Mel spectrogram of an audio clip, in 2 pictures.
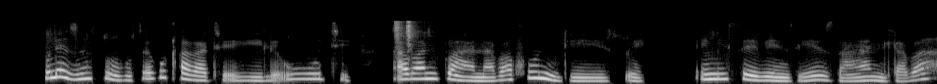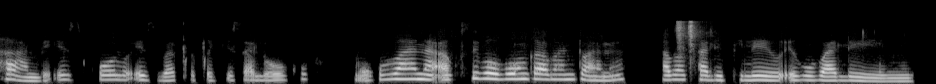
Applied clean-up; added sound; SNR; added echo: none; Rattle (instrument); 9 dB; none.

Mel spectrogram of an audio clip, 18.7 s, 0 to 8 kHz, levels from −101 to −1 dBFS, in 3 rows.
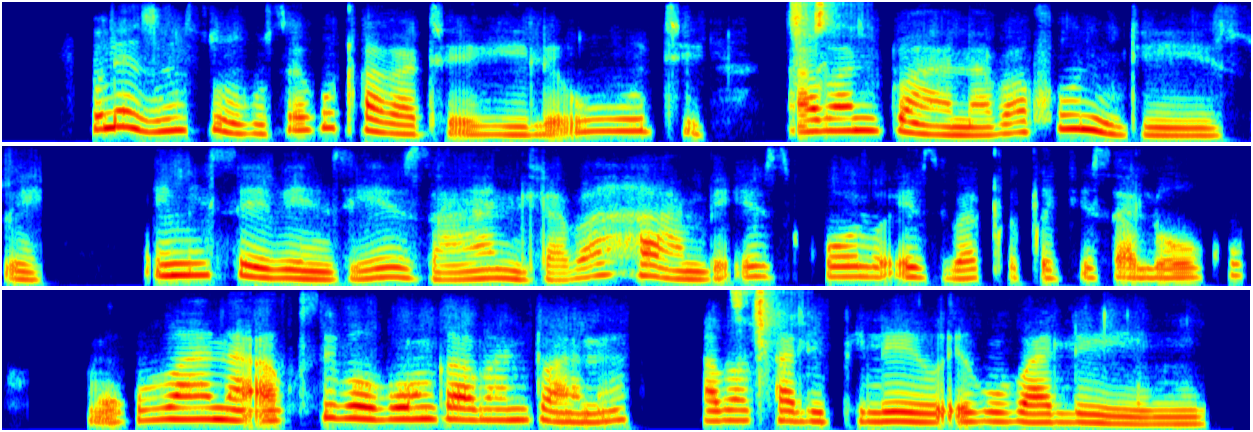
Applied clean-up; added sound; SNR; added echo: neural mask model Resemble Enhance denoiser.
